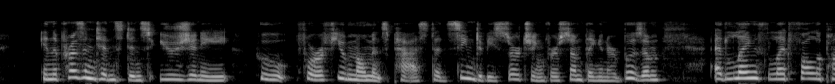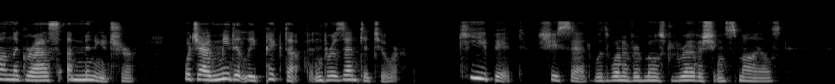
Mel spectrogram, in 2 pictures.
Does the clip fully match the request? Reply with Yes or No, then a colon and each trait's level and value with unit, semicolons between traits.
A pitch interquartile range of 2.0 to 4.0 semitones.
No: average, 4.8 semitones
